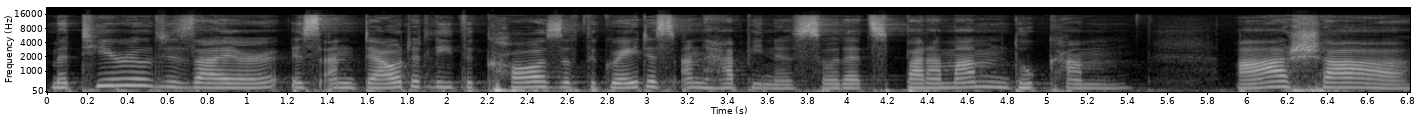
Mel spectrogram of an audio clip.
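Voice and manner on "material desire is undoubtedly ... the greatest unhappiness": ordinary talk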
